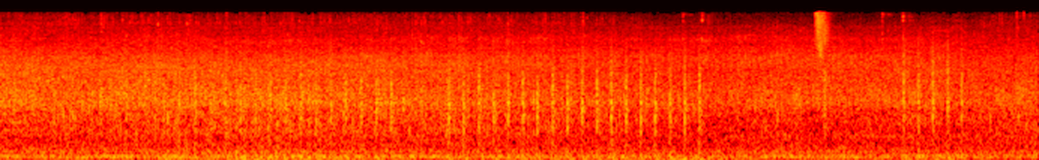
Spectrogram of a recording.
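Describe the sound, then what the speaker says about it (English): Engine drone of an aircraft in the War Thunder tank battle game, a steady rumbling roar overhead that stays loud and even throughout, with a brief sharp sound near the end. "I hear you, plane. Where are you?"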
